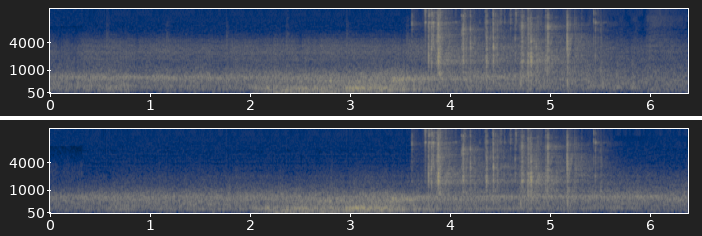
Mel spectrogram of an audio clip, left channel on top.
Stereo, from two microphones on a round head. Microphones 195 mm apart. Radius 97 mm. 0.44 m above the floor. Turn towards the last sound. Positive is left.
turn(degrees=0)  # may be behind; listen again after turning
